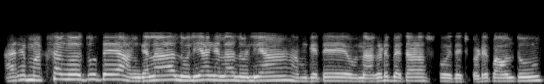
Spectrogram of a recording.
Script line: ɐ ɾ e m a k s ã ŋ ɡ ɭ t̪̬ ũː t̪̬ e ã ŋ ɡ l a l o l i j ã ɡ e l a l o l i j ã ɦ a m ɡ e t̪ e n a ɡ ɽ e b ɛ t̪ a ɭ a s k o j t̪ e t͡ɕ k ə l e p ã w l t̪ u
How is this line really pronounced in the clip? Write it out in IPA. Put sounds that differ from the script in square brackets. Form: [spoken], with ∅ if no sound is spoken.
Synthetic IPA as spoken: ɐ ɾ e m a k s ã ŋ ɡ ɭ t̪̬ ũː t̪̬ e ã ŋ ɡ l a l o l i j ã ɡ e l a l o l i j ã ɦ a m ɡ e t̪ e n a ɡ ɽ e b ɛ t̪ a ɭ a s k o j t̪ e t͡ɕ k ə [ɽ] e p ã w l t̪ u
